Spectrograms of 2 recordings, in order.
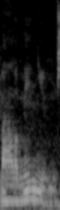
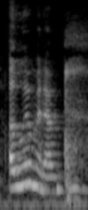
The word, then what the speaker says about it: aluminium: Trying to pour special solutions on it and that, because they're made of aluminium, so they pour. Oh god. – Aluminum.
